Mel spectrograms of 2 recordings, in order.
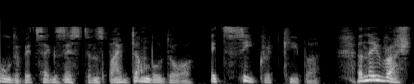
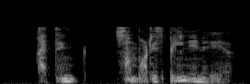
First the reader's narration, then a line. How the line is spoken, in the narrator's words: Hermione whispered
